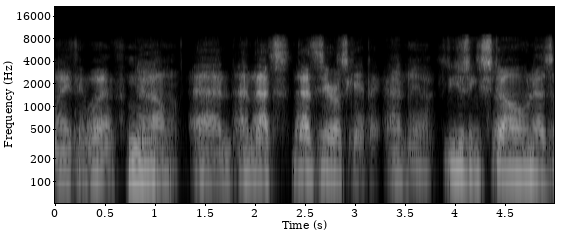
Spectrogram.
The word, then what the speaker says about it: xeriscaping: It's pronounced xeriscaping, and it's a type of landscape where you use mainly natives, and you don't need to use irrigation, and they are self-sustainable.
